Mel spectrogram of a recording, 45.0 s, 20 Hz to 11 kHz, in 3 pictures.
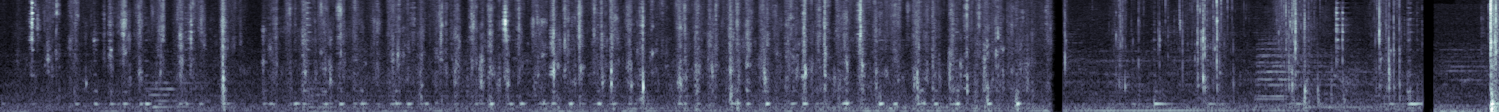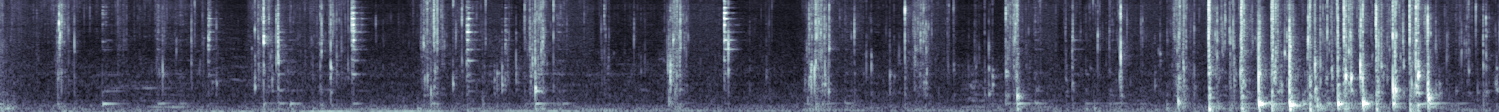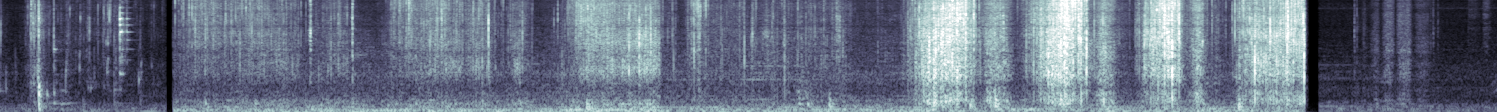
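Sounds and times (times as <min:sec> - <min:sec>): slime crinkling noise: 0:31.7 - 0:43.1
slime squeezed by hand: 0:31.8 - 0:43.0.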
